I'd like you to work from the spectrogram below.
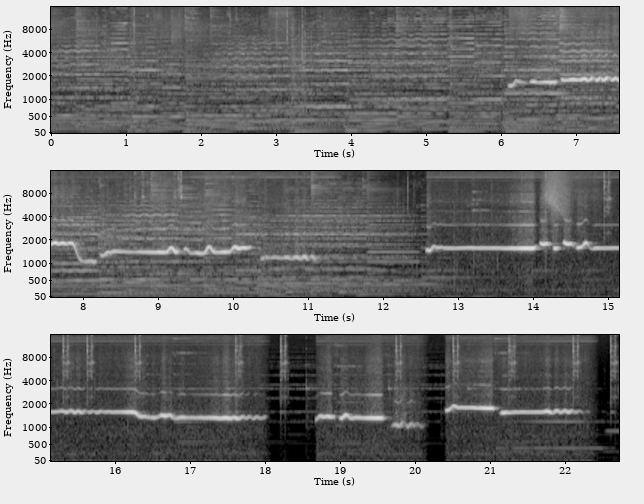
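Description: A person whistles a sustained melody along to Harvestella game music, the tune first over a fuller backing of instruments, then continuing mostly alone with a few short pauses, close and clear.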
